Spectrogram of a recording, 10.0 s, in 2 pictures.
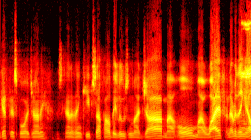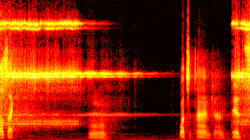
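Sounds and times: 
speech: 0.0 - 5.5, 6.8 - 7.3, 8.6 - 10.0
telephone bell ringing: 4.8 - 8.1, 9.7 - 10.0.

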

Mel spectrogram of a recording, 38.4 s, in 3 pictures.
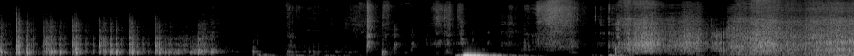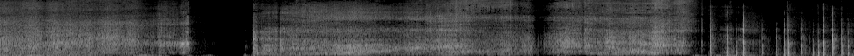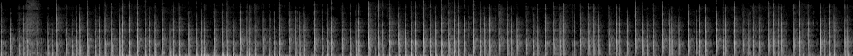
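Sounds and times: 
scratchy rubbing: 9.2 - 15.7, 16.6 - 23.3
fast aggressive tapping on cardboard: 23.4 - 38.4.

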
